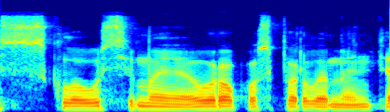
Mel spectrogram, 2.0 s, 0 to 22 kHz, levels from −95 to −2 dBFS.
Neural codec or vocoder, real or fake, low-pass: none; real; 14.4 kHz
